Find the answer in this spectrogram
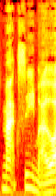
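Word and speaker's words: Maxïmo Park: And a revelation that it is pronounced Maximo. I did not know that until the lead singer said it. And then I realised I had been called it the Maximo all these years.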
